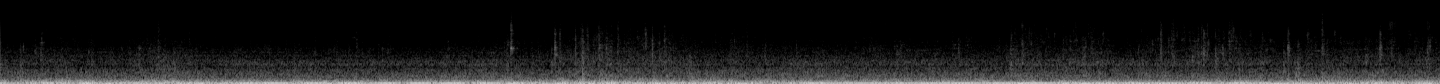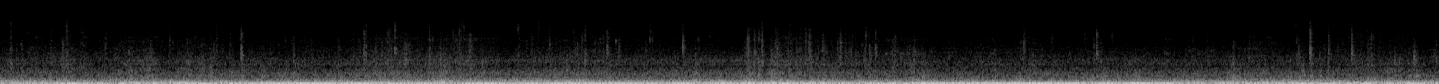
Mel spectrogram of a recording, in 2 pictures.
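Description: DAF truck's diesel engine and tyre noise heard inside the cab while driving: a steady low drone, with scattered light clicks and knocks throughout.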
